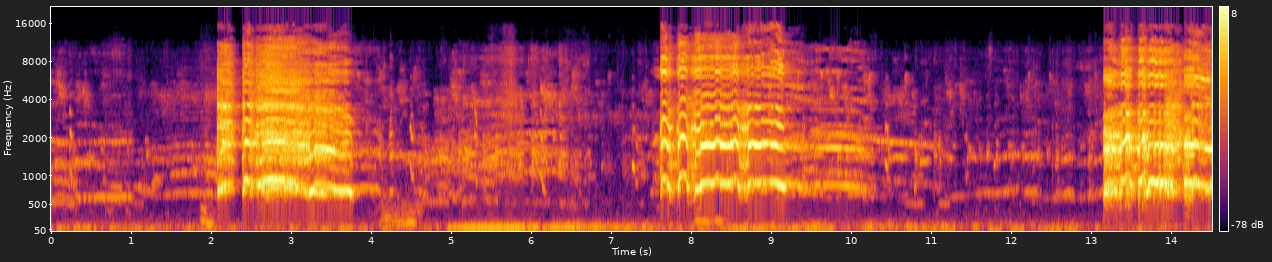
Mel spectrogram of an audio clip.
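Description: Rooster crowing three times: about two seconds in, about eight seconds in, and again near the end. Each crow lasts about one and a half to two seconds, with soft clucking from the flock between them.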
